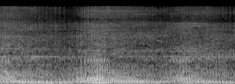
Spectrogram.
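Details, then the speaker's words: 2019 Bajaj Pulsar 150 UG5, engine earlier rebuilt by a mechanic and not done properly: rough, uneven clattering run with loose rattle and ragged exhaust beat, near stalling; bike keeps cutting out and smokes from the exhaust; before engine oil and two spark plugs were replaced. "Engine कैसे noise कर रहा है मैं कह रहा गाड़ी में तेल बहुत है ये बार बंद क्यों हो र धुआ फेंक रही है पीछे से"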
